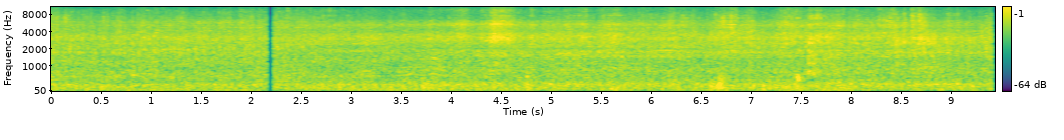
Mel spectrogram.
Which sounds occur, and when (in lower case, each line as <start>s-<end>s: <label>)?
0.0s-2.1s: wind
0.0s-2.2s: train
2.2s-9.4s: wind
2.3s-9.4s: train
4.3s-4.8s: clickety-clack
6.6s-7.5s: wind noise (microphone)
6.7s-8.9s: clickety-clack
